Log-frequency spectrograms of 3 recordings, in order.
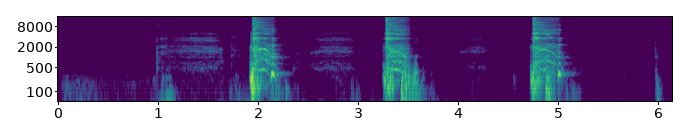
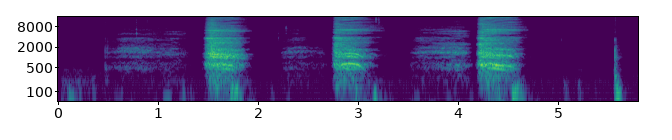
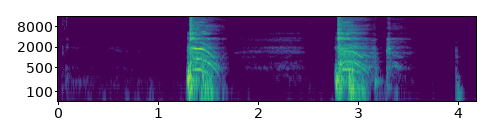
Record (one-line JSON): {"three_cough_length": "6.1 s", "three_cough_amplitude": 32768, "three_cough_signal_mean_std_ratio": 0.29, "exhalation_length": "5.8 s", "exhalation_amplitude": 28255, "exhalation_signal_mean_std_ratio": 0.38, "cough_length": "4.2 s", "cough_amplitude": 32766, "cough_signal_mean_std_ratio": 0.3, "survey_phase": "beta (2021-08-13 to 2022-03-07)", "age": "18-44", "gender": "Male", "wearing_mask": "No", "symptom_none": true, "smoker_status": "Never smoked", "respiratory_condition_asthma": false, "respiratory_condition_other": false, "recruitment_source": "REACT", "submission_delay": "1 day", "covid_test_result": "Negative", "covid_test_method": "RT-qPCR", "influenza_a_test_result": "Negative", "influenza_b_test_result": "Negative"}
